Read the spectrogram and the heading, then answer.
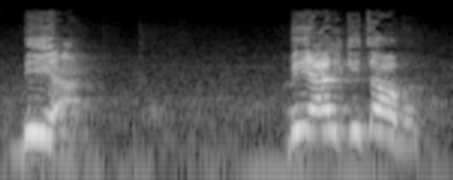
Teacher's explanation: والتي تسمى عند النحاة بإخلاص الكسر. فإذا كسرت الباء ستضطر إلى قلب الألف ياء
